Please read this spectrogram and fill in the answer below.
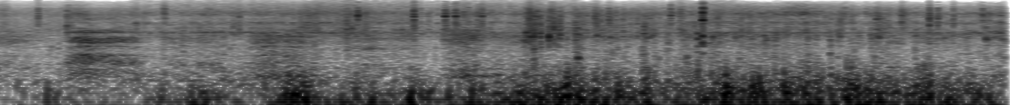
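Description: Mountain bike riding over a rocky, rooty trail: tyres rolling on rock and dirt, the bike rattling with many scattered clicks and knocks, and a low rumble that grows heavier from about two seconds in.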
